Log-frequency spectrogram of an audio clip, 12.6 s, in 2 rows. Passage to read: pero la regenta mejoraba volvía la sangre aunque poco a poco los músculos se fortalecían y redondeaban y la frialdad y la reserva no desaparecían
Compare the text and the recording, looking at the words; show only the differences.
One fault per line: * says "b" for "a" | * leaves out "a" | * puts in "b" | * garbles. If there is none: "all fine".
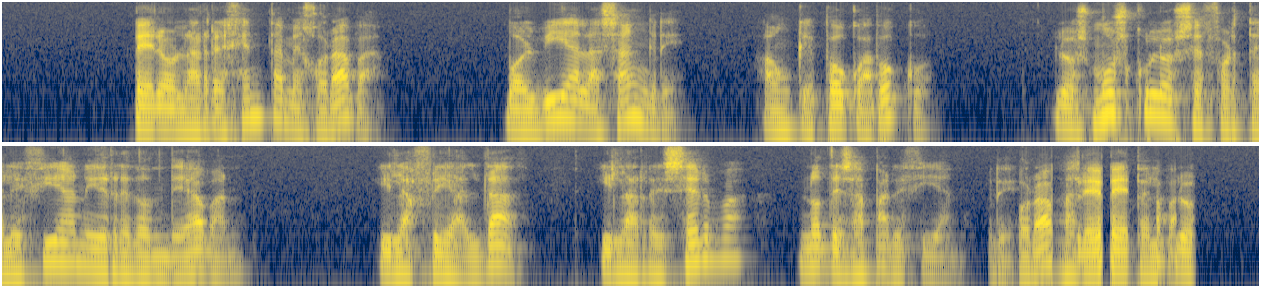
* garbles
